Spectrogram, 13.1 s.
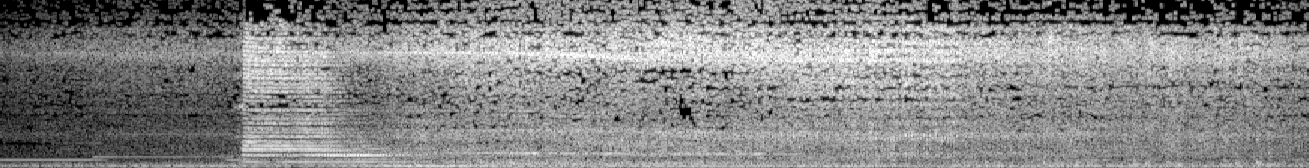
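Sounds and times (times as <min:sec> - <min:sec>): passing train rumble: 0:00.0 - 0:13.0
train engine hum: 0:00.0 - 0:13.0
train horn blast: 0:02.3 - 0:08.3.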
